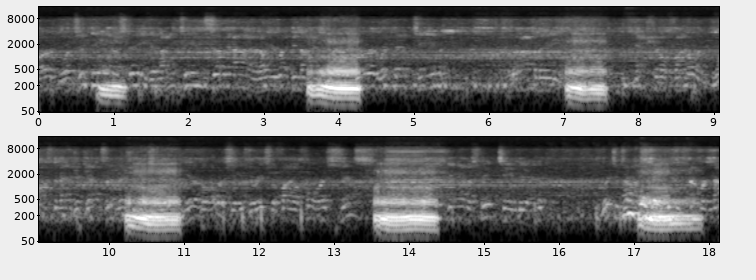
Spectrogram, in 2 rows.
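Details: Regular low rattling snores about every three seconds, roughly 20 a minute, over television sound; snoring.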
